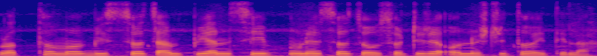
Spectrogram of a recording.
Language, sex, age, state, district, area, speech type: Odia, female, 18-30, Odisha, Balasore, rural, read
